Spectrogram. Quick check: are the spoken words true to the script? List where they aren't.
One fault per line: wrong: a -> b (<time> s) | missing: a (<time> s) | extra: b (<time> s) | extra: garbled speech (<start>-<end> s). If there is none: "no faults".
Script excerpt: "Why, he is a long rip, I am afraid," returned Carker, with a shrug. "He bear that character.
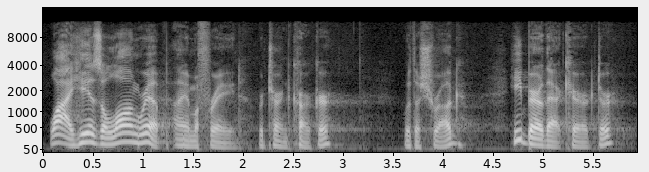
no faults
